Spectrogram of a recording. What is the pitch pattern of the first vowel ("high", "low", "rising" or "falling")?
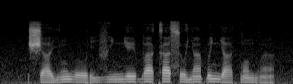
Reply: low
